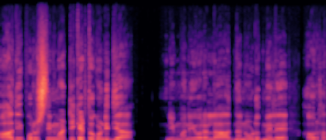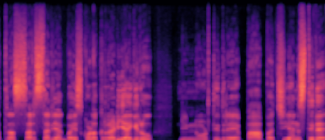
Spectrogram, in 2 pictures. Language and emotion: Kannada, sad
